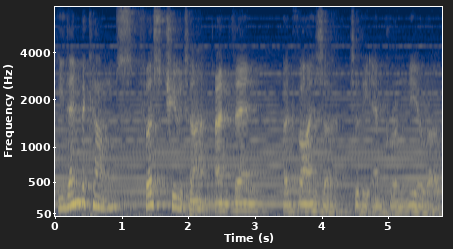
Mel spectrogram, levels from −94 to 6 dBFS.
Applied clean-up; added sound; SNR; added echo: none; Organ; 9 dB; reverberation time 1.1 s.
